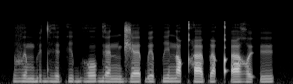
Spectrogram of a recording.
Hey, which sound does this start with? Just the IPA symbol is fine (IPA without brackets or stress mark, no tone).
v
